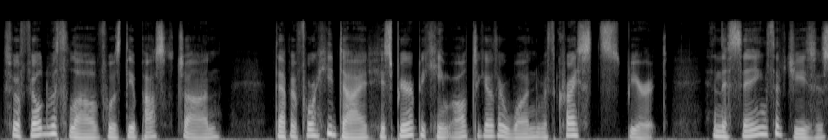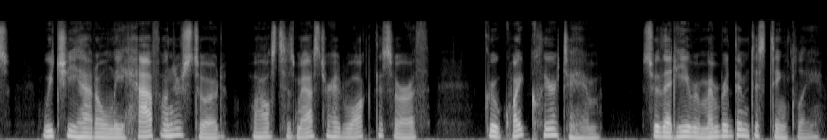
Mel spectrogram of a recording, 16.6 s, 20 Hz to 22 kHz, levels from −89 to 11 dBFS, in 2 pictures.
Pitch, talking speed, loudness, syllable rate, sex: 135 Hz, 180 wpm, -21 LUFS, 5.3 syllables/s, male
